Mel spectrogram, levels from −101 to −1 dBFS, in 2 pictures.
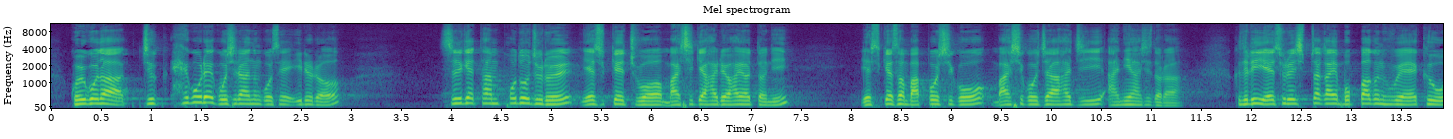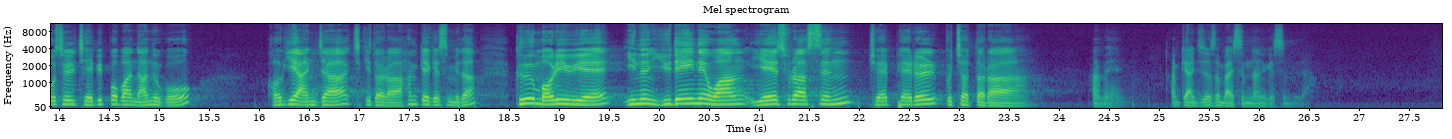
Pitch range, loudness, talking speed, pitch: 135-170 Hz, -20 LUFS, 295 characters per minute, 150 Hz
